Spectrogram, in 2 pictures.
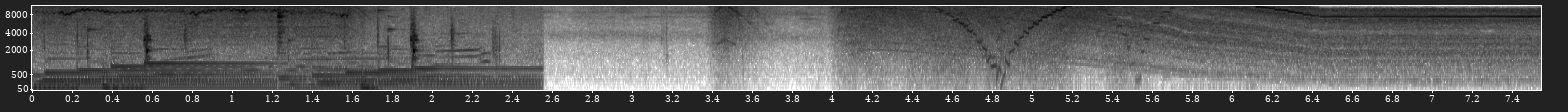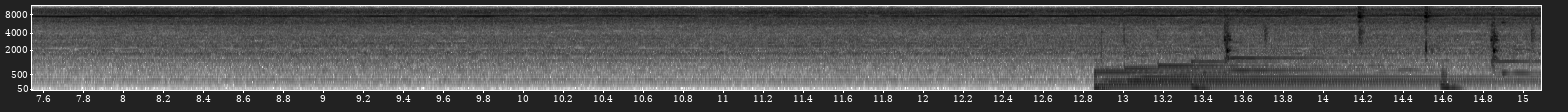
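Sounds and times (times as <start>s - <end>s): power tool motor whining: 3.2s - 12.9s, 13.6s - 14.8s.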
